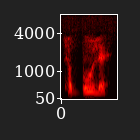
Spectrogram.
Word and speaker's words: tabbouleh: So whenever, just like how you said, you had the tabbouleh, or excuse me, the Arabic pronunciation is tabbouleh.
